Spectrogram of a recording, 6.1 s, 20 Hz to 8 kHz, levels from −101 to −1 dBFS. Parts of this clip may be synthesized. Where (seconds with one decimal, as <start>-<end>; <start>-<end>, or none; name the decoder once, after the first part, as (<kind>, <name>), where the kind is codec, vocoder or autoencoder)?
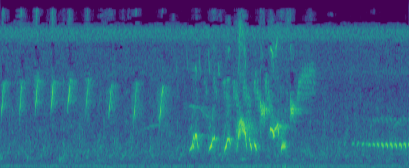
none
